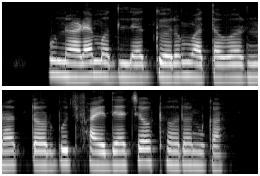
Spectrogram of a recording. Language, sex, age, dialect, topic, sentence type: Marathi, female, 18-24, Varhadi, agriculture, question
